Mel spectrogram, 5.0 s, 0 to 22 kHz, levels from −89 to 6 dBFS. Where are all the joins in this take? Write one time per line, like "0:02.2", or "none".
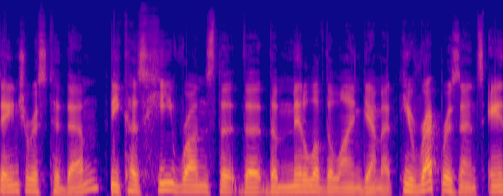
0:01.0
0:03.9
